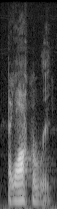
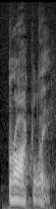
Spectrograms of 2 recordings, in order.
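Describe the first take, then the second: First: The word starts with a 'bl' sound. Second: The word starts with a 'br' sound. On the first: The speaker calls it wrong. "They can't make that kind of pronunciation" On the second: The speaker calls it right. "say broccoli"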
